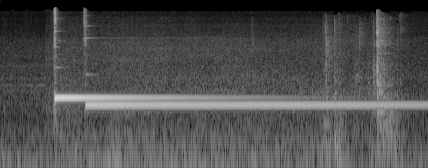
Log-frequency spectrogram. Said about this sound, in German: So, also dann klingeln wir mal.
